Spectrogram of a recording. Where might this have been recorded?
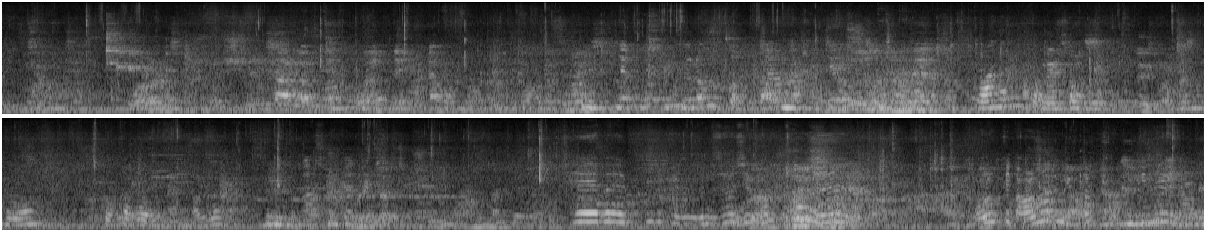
in a crowded indoor space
